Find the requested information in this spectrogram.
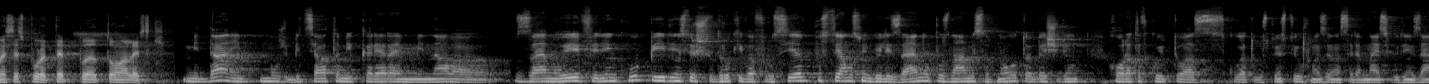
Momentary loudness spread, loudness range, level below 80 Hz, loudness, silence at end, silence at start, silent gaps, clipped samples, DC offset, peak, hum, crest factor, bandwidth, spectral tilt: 7 LU; 3 LU; -62 dBFS; -28 LUFS; 0 s; 0 s; none; under 0.1%; under 0.1%; -8 dBFS; none; 20 dB; 16 kHz; -4.5 dB/octave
